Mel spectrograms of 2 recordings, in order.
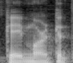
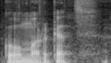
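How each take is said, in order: First: The first letter is said like "kay". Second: The first letter is said like "koo". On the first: "in English" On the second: "That's how you pronounce it in, in Finnish"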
